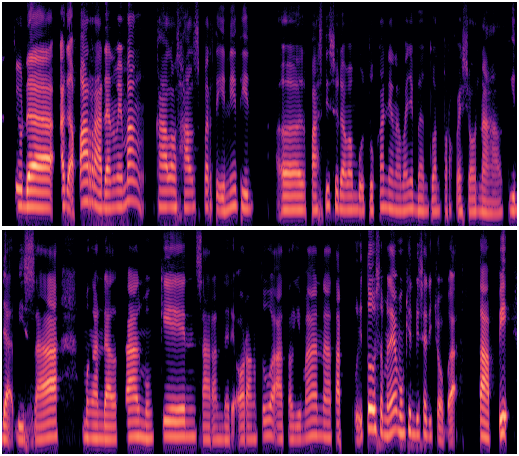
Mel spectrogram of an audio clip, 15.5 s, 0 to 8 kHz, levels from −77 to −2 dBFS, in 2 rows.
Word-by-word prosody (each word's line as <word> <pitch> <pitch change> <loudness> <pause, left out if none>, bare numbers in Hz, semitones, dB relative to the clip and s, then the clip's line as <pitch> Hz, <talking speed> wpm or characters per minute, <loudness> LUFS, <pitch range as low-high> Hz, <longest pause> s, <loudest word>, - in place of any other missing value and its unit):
sudah 170 -3 +7
agak 175 0 +2
parah 210 -7 +3
dan 155 0 +1
memang 185 +4 -1 0.2
kalau 170 -1 0
hal 160 -1 -4
seperti 165 -5 -6
ini 170 +6 -3
tid 155 -4 -4 0.4
eee, 145 0 +1
pasti 140 +6 -4
sudah 150 -3 -3
membutuhkan 140 +3 -6
yang 150 -2 -5
namanya 140 +3 -5
bantuan 130 -1 -7
profesional, 125 -4 -7
tidak 135 0 -1
bisa 135 +3 +2 0.4
mengandalkan 140 +2 +1
mungkin 155 +2 0
saran 130 -1 -6
dari 125 - -7
orang 130 0 -3
tua 155 -3 -3
atau 135 - -8
gimana 150 +3 -3
tap 145 - -3 0.2
itu 230 +8 +7
sebenarnya 200 +2 +1
mungkin 185 +2 -1
bisa 175 +1 -4
dicoba, 155 0 -2 0.4
tapi 365 +2 +5
150 Hz, 135 wpm, -23 LUFS, 135-170 Hz, 0.4 s, sudah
